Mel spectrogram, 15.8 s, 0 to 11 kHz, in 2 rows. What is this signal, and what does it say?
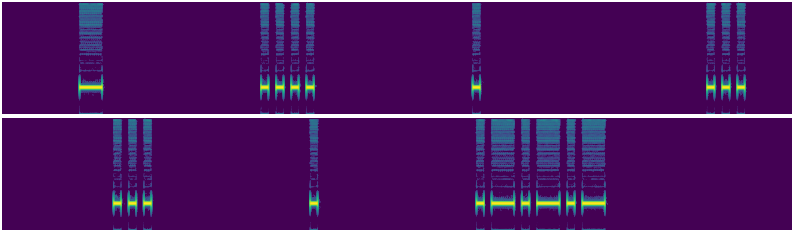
Morse code, heard as a keyed tone, about 16 wpm, spaced as for 5 wpm, 800 Hz. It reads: THE SSE.
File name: CW Code Groups @5WPM / Weather Sets / Weather 4 14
